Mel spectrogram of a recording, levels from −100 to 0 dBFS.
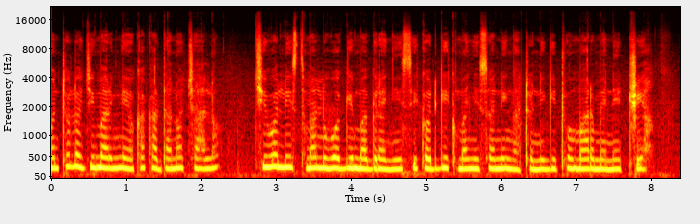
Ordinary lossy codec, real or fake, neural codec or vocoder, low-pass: none; fake; vocoder, 44.1 kHz, 128 mel bands, Pupu-Vocoder; 19.8 kHz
